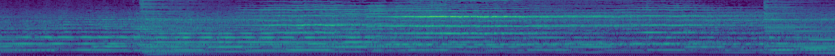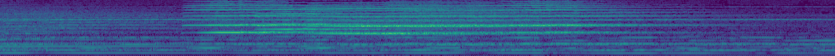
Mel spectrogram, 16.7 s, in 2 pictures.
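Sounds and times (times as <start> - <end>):
ambient harmonica: 0.0 - 16.6.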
